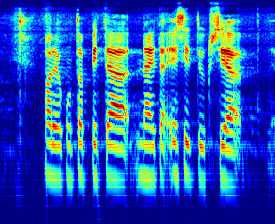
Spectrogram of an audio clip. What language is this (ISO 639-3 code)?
fin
